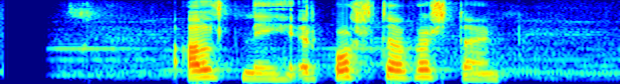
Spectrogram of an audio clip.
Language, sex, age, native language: Icelandic, female, 40-49, Icelandic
